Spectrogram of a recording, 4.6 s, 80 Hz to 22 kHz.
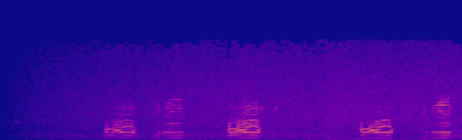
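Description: A South African Shelduck pair duets: harsh, nasal honking bursts about every 1.3 seconds, answered by shorter, lower honks from the partner.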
